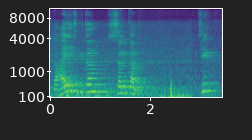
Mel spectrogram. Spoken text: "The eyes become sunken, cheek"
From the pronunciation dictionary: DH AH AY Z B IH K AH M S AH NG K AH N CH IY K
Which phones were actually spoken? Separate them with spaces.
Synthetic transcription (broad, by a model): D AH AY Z B IH K AH M S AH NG K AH L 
